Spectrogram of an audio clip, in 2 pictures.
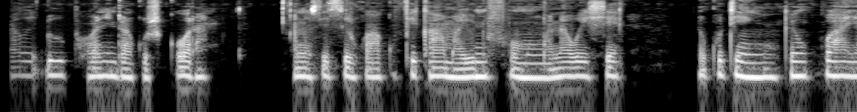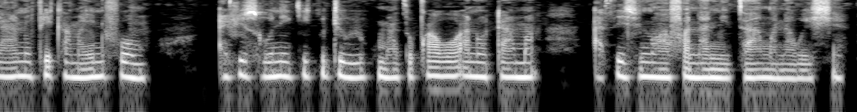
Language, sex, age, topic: Ndau, female, 18-24, education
